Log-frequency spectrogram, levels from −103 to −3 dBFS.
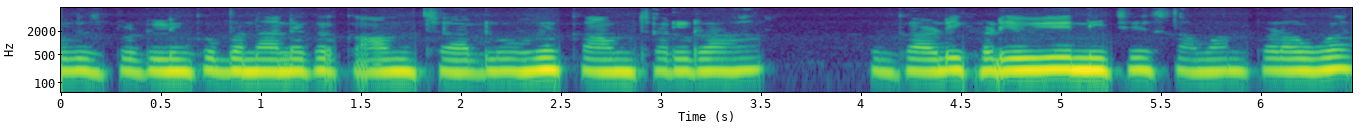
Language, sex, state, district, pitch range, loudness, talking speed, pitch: Hindi, female, Goa, North and South Goa, 195-205 Hz, -16 LUFS, 185 wpm, 195 Hz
